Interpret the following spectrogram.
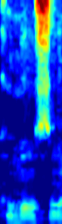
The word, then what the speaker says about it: commençons: And this happens to maintain that hissing sound of the letter C.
